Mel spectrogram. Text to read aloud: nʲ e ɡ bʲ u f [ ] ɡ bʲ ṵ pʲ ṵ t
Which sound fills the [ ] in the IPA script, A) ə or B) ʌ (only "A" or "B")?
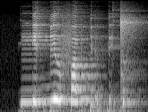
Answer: B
